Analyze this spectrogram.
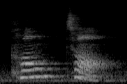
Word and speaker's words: content: Content. Tu n'entends pas le T à la fin de content.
